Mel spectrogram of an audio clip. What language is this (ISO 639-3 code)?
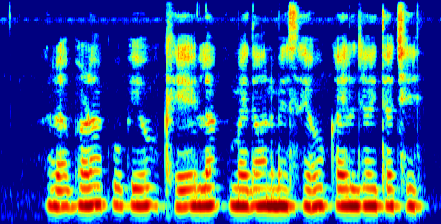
mai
